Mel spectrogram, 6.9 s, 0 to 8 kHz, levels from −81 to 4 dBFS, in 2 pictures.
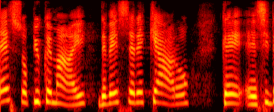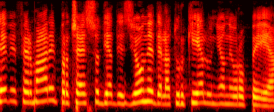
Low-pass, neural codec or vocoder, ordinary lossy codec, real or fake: none; none; none; real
